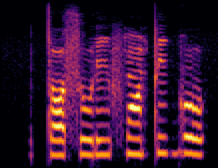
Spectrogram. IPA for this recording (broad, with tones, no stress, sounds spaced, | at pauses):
t ɔ˨ s u˨ ɾ i˨ f ɔ̃˧ t i˦ ɡ o˦˨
